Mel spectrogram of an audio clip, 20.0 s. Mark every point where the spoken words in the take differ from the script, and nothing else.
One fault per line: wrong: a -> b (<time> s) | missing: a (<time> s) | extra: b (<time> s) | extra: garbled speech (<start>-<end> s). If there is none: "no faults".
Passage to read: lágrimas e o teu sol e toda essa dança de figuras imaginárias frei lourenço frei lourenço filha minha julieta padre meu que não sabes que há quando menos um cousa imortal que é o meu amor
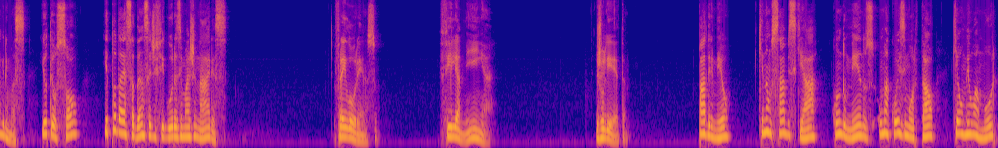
missing: frei lourenço (7.6 s)
wrong: um -> uma (17.6 s)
